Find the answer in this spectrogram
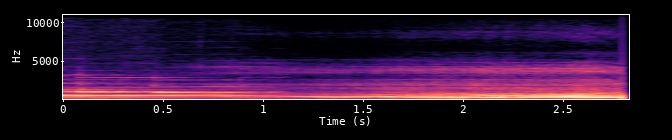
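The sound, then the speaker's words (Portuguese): A car engine revs up, its harmonic whine climbing steadily in pitch over a few seconds, fairly loud and continuous with no one talking. “No carro? Mas ele não é menor de idade.”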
